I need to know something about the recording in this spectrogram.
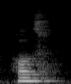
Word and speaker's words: Golz: So the Spanish G and J sounds are pronounced as H.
